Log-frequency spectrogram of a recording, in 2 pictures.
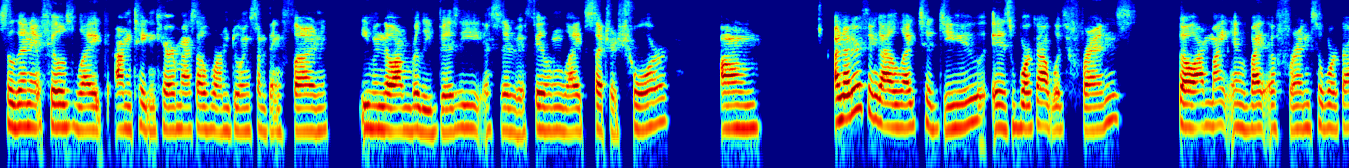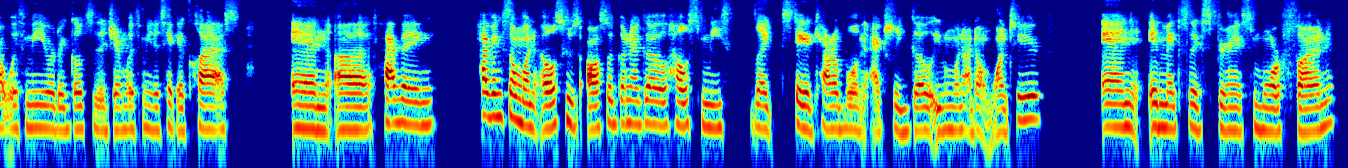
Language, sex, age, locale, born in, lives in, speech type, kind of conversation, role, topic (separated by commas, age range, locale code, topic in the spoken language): English, female, 35-39, en-US, United States, United States, conversation, unstructured, none, What is your go-to way to stay active during a busy week?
